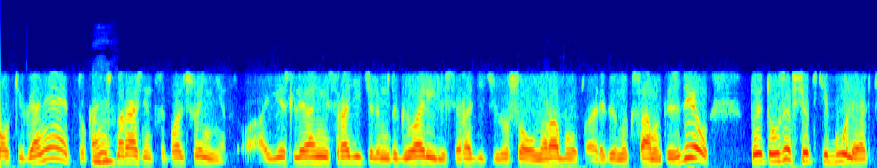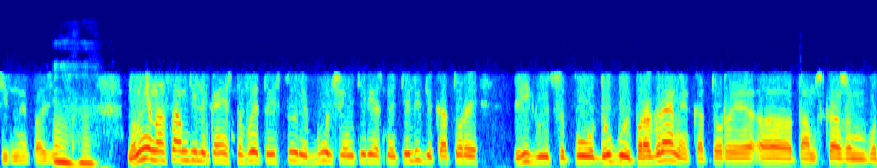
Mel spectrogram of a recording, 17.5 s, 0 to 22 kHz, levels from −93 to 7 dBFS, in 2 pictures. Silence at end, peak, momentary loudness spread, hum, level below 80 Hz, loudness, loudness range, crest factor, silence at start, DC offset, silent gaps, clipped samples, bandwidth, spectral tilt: 0 s; -2 dBFS; 8 LU; none; -50 dBFS; -16 LUFS; 3 LU; 14 dB; 0 s; under 0.1%; none; under 0.1%; 4.6 kHz; -10 dB/octave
